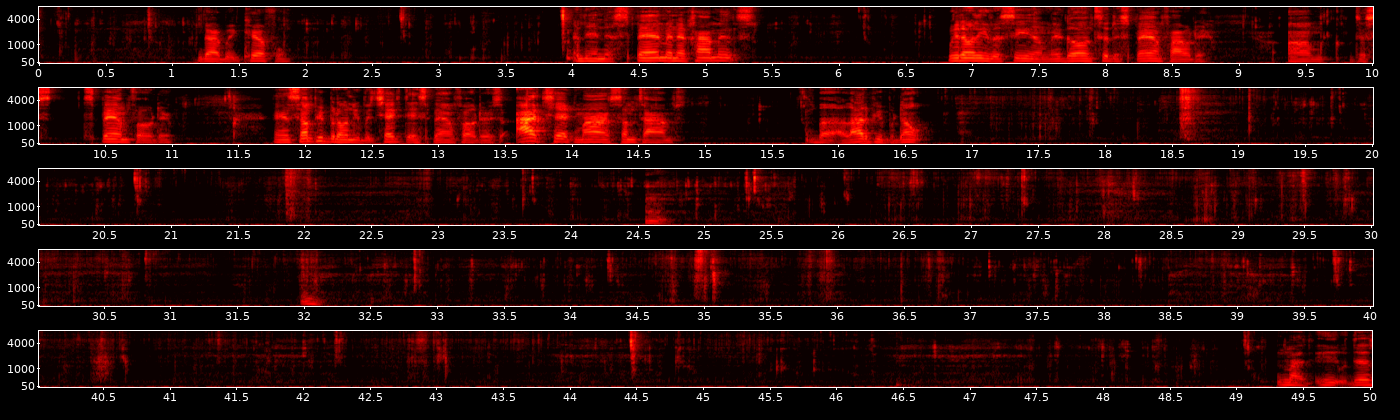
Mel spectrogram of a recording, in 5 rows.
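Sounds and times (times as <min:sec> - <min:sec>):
crunchy chewing: 0:00.0 - 0:04.1, 0:16.7 - 0:49.3.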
